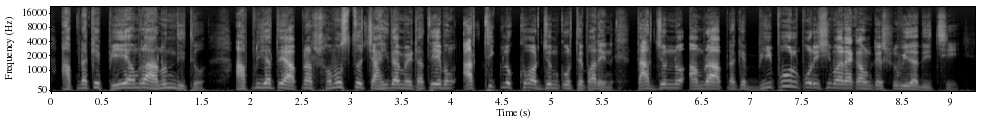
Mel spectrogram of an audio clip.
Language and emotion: Bengali, happy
